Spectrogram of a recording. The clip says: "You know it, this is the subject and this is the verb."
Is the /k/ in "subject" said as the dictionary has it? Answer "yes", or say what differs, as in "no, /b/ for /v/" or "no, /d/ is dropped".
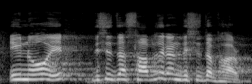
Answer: no, /k/ is dropped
